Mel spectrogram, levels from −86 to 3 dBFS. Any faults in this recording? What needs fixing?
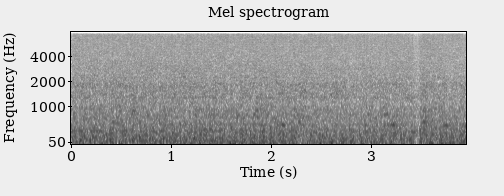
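Channel delay (comb filtering) runs through the whole clip. One channel trails the other by roughly 10 ms, so the mono sum cancels near 50 Hz and at every 100 Hz above it, giving a hollow, phasey tone. A spectrogram shows evenly spaced dark horizontal notch lines. Align the channels before summing, or keep only one.

Echo leak is present from 0.00 s to 3.96 s. A copy of the speech returns 299 ms later, only about 5 dB quieter, likely because a loudspeaker's output reached the far-end microphone and its echo canceller failed to remove it. The waveform shows speech bursts repeated, slightly weaker, 0.3 s behind. Use headphones at that end or retune its echo cancellation.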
